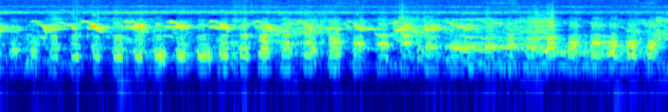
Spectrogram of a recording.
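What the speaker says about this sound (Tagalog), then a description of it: "Marami na tayo dito mga kabrad na nakakawala na manok." A flock of chickens clucking and chattering continuously, fairly close, with overlapping calls and no talking.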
